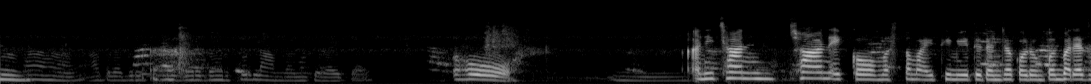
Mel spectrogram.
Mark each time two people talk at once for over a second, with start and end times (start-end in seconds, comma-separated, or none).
none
